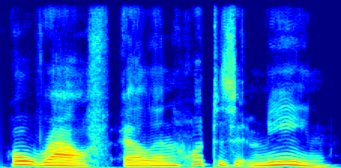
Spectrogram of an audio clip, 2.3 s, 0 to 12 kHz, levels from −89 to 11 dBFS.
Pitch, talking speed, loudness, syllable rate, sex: 210 Hz, 130 wpm, -15 LUFS, 4.0 syllables/s, female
